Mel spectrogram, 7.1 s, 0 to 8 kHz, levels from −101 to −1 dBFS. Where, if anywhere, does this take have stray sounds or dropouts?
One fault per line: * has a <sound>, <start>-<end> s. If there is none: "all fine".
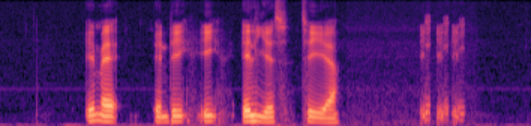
* has a laugh, 5.6-6.2 s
